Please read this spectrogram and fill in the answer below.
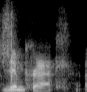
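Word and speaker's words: gimcrack: It's pronounced gym crack.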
